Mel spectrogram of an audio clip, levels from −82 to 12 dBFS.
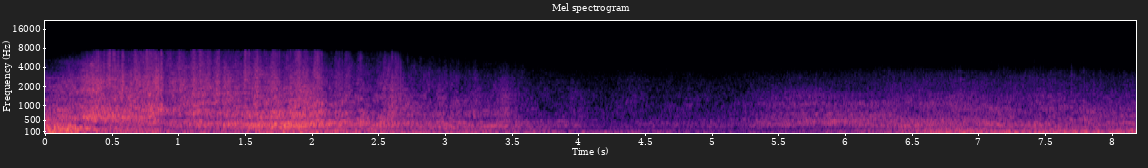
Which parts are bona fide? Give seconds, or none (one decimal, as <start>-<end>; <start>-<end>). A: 0.0-8.2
